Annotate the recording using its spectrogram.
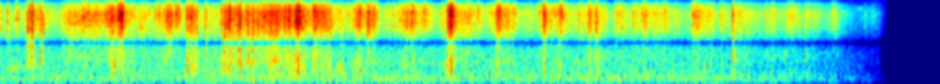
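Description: Footsteps crunch through dry leaves and fade into the distance.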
